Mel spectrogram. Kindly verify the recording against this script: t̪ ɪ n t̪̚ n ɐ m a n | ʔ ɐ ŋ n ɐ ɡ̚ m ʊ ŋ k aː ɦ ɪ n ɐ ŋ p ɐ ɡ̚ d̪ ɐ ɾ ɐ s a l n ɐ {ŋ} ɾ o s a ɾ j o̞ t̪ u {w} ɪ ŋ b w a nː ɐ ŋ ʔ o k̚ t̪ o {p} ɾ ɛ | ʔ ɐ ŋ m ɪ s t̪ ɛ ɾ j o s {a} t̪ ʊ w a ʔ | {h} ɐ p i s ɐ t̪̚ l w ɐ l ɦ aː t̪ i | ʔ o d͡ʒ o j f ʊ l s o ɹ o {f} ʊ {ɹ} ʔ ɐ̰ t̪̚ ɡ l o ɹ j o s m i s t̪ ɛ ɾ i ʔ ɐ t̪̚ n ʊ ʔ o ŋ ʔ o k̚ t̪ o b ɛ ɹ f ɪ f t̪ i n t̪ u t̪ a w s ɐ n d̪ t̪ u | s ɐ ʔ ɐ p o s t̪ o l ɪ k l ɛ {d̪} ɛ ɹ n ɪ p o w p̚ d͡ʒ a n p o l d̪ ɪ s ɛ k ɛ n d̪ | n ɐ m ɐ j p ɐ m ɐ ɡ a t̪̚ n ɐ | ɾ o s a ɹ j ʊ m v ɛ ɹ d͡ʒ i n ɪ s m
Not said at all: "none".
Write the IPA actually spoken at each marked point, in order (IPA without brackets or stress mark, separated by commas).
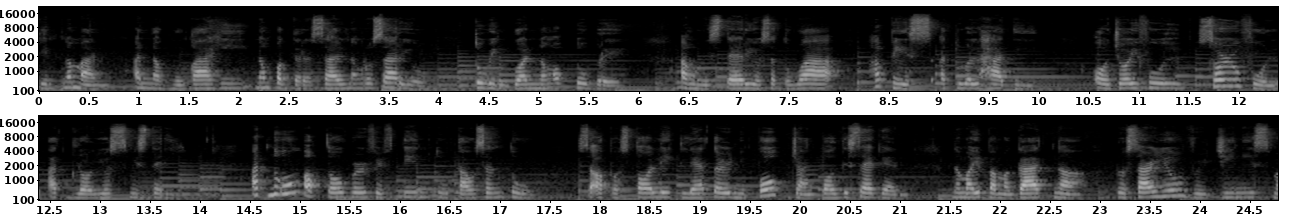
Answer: ŋ, w, b, ɐ, h, f, l, t̪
